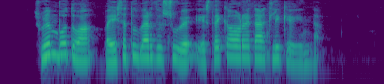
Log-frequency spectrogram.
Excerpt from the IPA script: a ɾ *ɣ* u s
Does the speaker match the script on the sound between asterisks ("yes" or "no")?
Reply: no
